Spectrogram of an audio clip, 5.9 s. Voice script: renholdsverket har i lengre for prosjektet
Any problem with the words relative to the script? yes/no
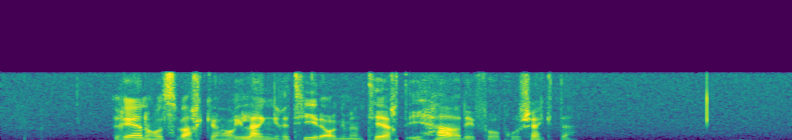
yes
